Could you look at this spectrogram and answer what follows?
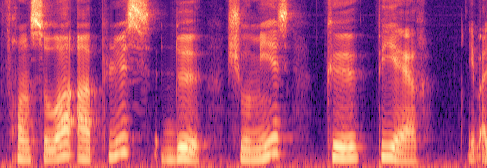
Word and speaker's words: plus: وهنا بننطق حرف الاس. فرانسوا a plus de chemises que Pierre.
